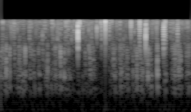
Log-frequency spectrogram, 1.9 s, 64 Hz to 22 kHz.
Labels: {"label": "biophony, sea urchins (Echinidae)", "recorder": "SoundTrap 600 or HydroMoth"}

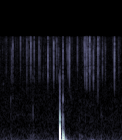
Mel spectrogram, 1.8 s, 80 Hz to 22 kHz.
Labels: {"label": "biophony, double pulse", "recorder": "SoundTrap 300"}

